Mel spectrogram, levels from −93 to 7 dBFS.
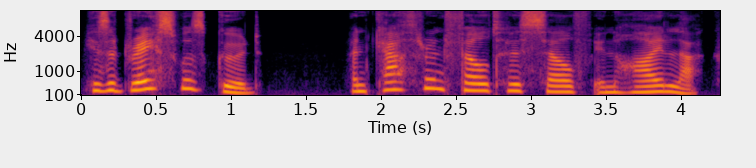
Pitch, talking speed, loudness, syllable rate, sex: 245 Hz, 155 wpm, -18 LUFS, 4.5 syllables/s, female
